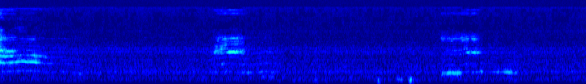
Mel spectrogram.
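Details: Small kittens handled during evening play time indoors, their eyes newly opening: a few short, thin mews spaced over several seconds, with low thumps and faint room noise.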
